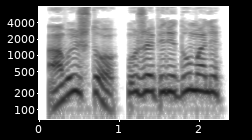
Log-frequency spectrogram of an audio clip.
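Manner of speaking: high-pitched puzzled question; surprised old man. A narrator's reading. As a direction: ask in surprise, pitch climbing. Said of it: "удивился он".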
